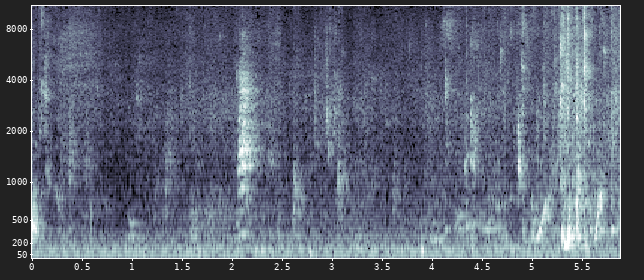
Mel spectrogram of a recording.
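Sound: water splashing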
